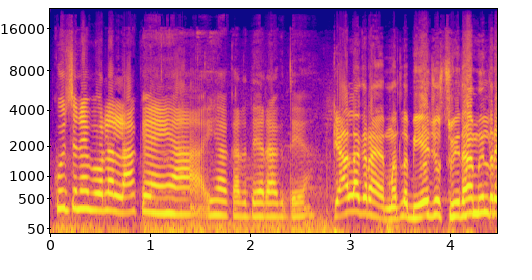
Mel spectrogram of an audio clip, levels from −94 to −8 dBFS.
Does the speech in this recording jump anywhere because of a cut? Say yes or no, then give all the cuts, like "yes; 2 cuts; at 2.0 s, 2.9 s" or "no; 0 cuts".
no; 0 cuts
